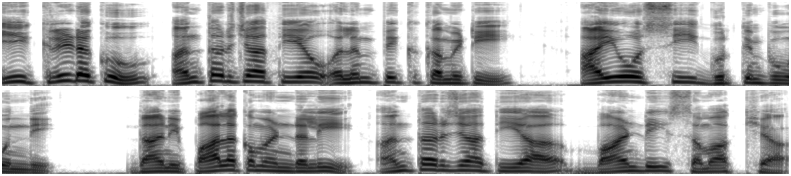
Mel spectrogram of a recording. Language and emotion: Telugu, neutral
